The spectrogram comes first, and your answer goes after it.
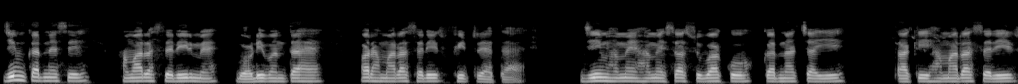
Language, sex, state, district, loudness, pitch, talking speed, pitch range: Hindi, male, Uttar Pradesh, Jalaun, -22 LUFS, 150 Hz, 155 wpm, 145-155 Hz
